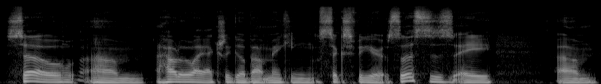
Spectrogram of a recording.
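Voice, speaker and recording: A young adult man giving a casual online business lesson, halting often with fillers and restarts. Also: low voice, steady tone, dry recording, studio quality. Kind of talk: casual instructional talk.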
